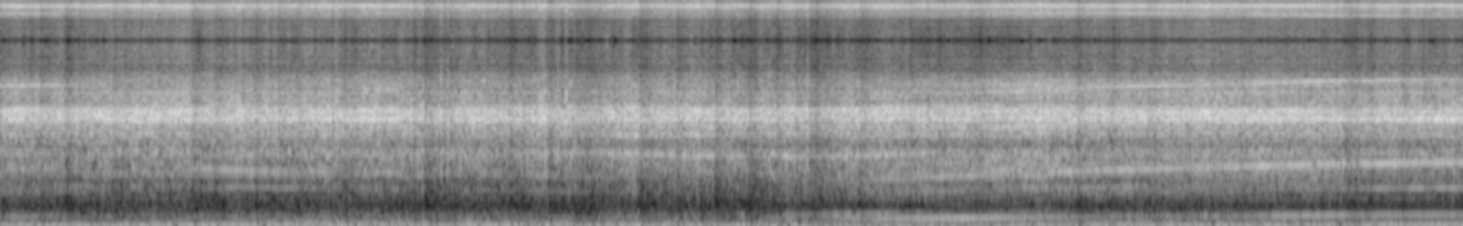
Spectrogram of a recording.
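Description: Wind roars loudly and steadily against a rider's helmet.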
